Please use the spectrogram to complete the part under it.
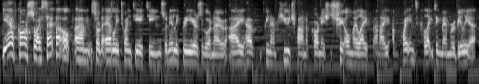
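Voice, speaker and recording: A man's voice: mid-range voice, a little fast, vocal fry, hardly any pauses, fairly bright tone, soft background music. A man in his thirties with a Shetland accent, a friendly, chatty quiz contestant who hesitates now and then. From Shetland Isles, Scotland. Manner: friendly, chatty, laughs often, some hesitation. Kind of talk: casual interview answers.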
